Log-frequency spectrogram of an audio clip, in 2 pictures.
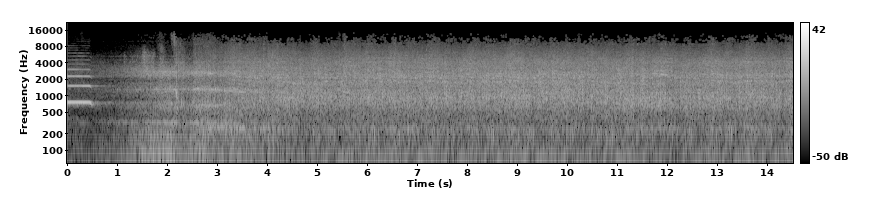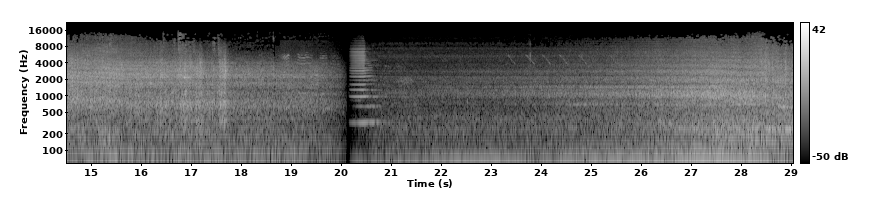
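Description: An electric-hauled passenger train passing at speed: a horn note cuts off in the first second, then a steady rush of wheels and coaches clattering over the rails for about twenty seconds. After a sudden cut, a second electric-hauled train approaches with a deep rumble that grows louder toward the end, a short horn note sounding just after the cut.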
